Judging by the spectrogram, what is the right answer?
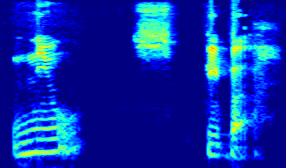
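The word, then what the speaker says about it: newspaper: So the stress from the pronunciation the stress is on the black. Another one here is news paper.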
